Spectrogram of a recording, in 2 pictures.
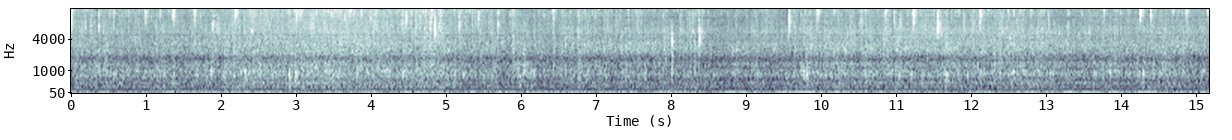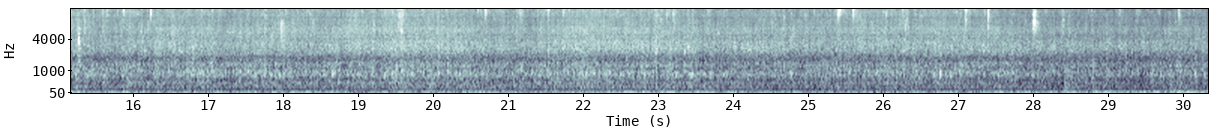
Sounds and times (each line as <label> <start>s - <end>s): city light rain 0.0s - 30.3s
